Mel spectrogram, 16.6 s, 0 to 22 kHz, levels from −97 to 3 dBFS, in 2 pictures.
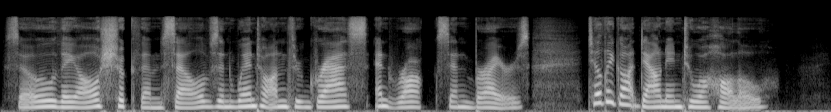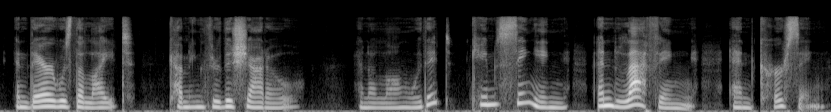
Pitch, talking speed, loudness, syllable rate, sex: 200 Hz, 145 wpm, -21 LUFS, 3.7 syllables/s, female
